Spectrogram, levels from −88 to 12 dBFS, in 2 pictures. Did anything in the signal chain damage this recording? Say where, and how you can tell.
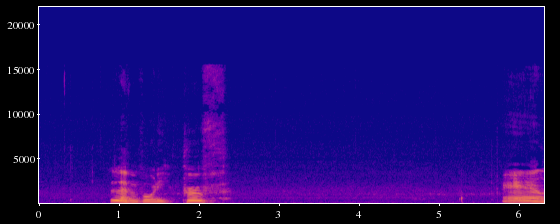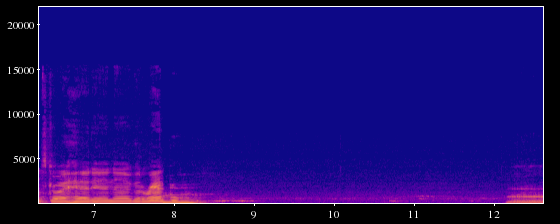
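Yes. From 7.86 s to the end, stereo is read as mono during format conversion. Interleaved samples play in sequence, so the sound runs at half speed, an octave low.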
